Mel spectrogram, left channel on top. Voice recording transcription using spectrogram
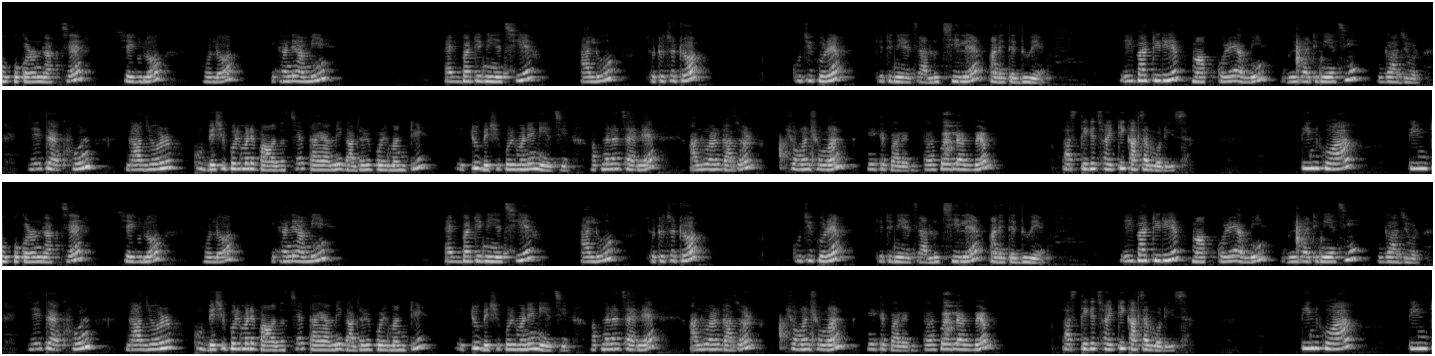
উপকরণ লাগছে সেগুলো হলো, এখানে আমি এক বাটি নিয়েছি আলু, ছোট ছোট কুচি করে কেটে নিয়েছি, আলু ছিলে পানিতে ধুয়ে। এই বাটিরে মাপ করে আমি 2 বাটি নিয়েছি গাজর। যেহেতু এখন গাজর খুব বেশি পরিমাণে পাওয়া যাচ্ছে, তাই আমি গাজরের পরিমাণটি একটু বেশি পরিমাণে নিয়েছি। আপনারা চাইলে আলু আর গাজর সমান সমান নিতে পারেন। তারপরে লাগবে 5 থেকে 6টি কাঁচামরিচ,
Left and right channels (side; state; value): both; identical; correlation 1.00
